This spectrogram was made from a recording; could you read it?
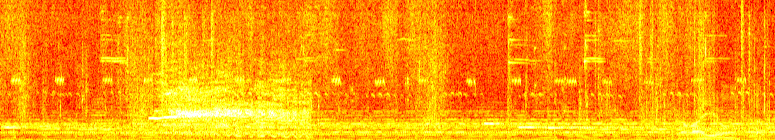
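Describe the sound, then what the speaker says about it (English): Horse hooves clip-clop steadily in the video game Red Dead Redemption, with an occasional neigh, over soft continuous game ambience and music. "El caballo se está yendo para allá."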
